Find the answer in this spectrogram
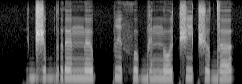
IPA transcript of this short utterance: d͡ʒəbrɘnɘ pːiθobeno t͡ʃit͡ʃodə

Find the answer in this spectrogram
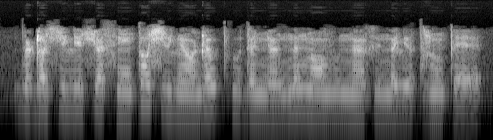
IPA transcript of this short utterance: d̪œɖʌçɨ lʲœçœsẽtɔ ɕɨlʲɔ̃ɖœw t̪ʰudœɲœ̃ɡn̪ə n̪ɔ̃vu n̪œ̃ xɨn̪œlʲɤtɮũ t̪ɛ

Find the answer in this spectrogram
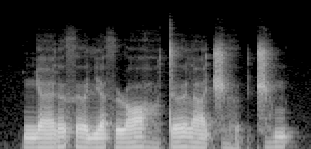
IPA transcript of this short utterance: ɲæ ɾəθəː lʲaːθɹɒːɦɔ̤ təːlaː t͡ʃə̤ | t͡ʃə̤m

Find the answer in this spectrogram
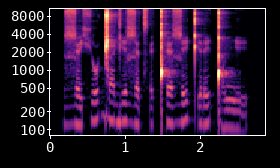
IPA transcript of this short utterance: ɮɪ çu ɡ͡ǁɛɡiɮet͡sʼɪ ǃʰeɮikʼi ɾiɡ͡ǃɔ ɲi

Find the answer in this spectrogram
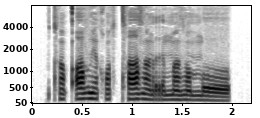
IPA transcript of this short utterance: tʰũqʼɒvĩ χũsˤtʰazˤĩ rəmĩzˤõ mo

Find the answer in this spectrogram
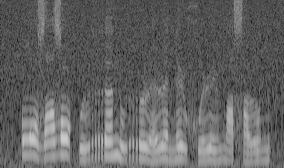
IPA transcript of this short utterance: lˠo˥˨zˤe˦˥zˤo˥˨ku˨˦ɭ rɜ˦˥nu˨˦ ro˥˨ɭɛ˦˥ɭɛ˥˨ne˥˨ɭ xʷe˨˦ɭi˨˦ɭnɛ˨˦ sˤa˨˦ɭu˦˥n

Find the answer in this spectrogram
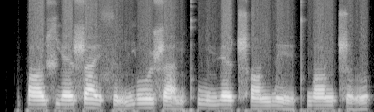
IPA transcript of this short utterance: pɑ˧˥ʊ̯ɕjɛ˧˥ʂa˥˩ɪ̯ sɹ̩˨˩n̪jo˥ʊ̯ʂa̰˨˩n kʰu˥˩mɥɛ˥ʈ͡ʂʰɑ˧˥ŋwḛ˨˩ɪ̯ t̪ʰwɑ˥ŋʈ͡ʂɤ̰˨˩˦

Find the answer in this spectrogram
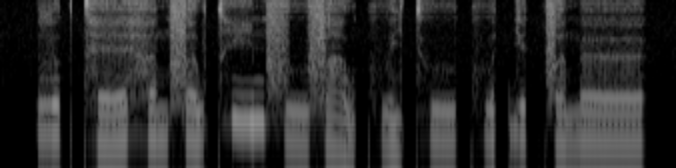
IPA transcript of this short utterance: lʊ˧k̚ t̪ʰɛː˨˥hɐ˧m fɐ˨˥wt̪ʰiː˥m fuː˨faː˨˩wkʷʰe˨˩j t̪ʰuː˨kʷʰɐ˨˥t̚jɪ˧k̚fɐ˨˧m œː˧

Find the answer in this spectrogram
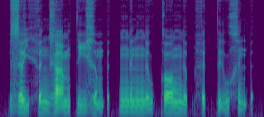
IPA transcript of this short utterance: zə˨˦jhə˧˩nɣa̰˧˥m t̪i˧ɣə̰˧˨mʔ | ŋə˧nŋə̰˧˥w kɔ˧ŋə˨˩p̚hə˨˩t̚ t̪ɨ̰˧˥wxə̰˧˨nʔ

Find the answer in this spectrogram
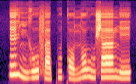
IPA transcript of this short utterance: ɛ˦ɣĩ˨ɣo˧fa˨ kʷɨ˧kɔ˨ ɲɔ˦ɣu˧ʃaː˦ ŋe˧

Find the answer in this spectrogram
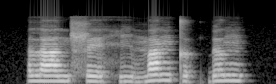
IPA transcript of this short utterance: la˧n ʂe˨˩hi˨˩ ma˧ŋt̪ə˨˩k̚ ɗə˧ŋ

